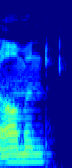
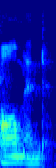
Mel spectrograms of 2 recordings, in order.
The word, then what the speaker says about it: almond: Now, but I haven't heard anybody call it almond. Maybe I'm just stupid, but I stand by it. Do you try to pronounce the L in almond? I say almond.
